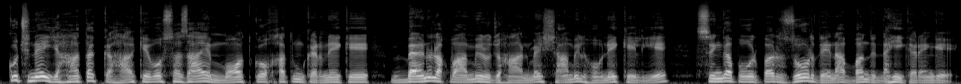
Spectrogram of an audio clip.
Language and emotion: Urdu, neutral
